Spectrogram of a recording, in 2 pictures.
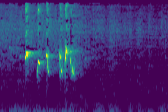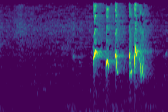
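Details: Decoy bulbul kept for luring wild birds: two bright, bubbly phrases of about six quick warbled notes each, rising and falling, separated by a few seconds of quiet with faint low thumps.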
